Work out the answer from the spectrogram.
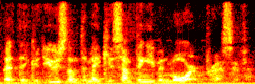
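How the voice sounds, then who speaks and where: Bright-voiced, low-pitched helpful scientist. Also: male voice, steady tone, fast, slight background noise. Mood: informative. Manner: articulate, technical yet folksy. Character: helpful, earnest male scientist at a remote shelter. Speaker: quest-giving researcher character in a video game. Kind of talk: scripted game dialogue, explanatory.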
